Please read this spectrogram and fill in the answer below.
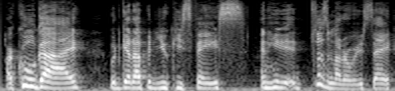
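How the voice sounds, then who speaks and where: A woman's voice: mid-range voice, brisk. An American woman co-hosting a review show in casual, conversational discussion. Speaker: co-host of a film review show. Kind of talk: casual panel chat and review.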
